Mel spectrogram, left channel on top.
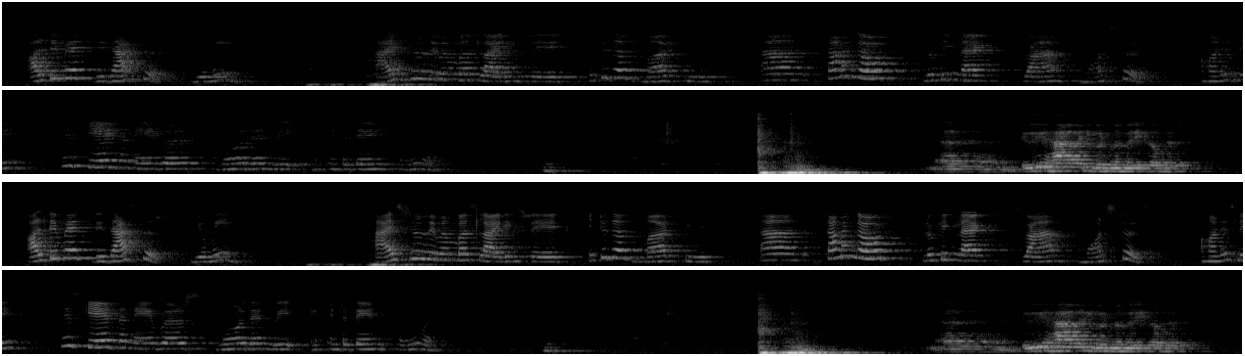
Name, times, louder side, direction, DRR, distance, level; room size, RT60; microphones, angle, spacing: voice 1, 0.3-1.6 1.9-2.4 3.7-5.6 5.9-8.0 8.2-8.9 9.2-9.8 10.2-11.5 12.0-12.5 13.0-15.3 15.7-16.8, right 5 dB, 65° right, 5 dB, 0.3 m, -45 dB
voice 2, 20.0-20.6 21.7-24.2, left 1 dB, 45° left, 0 dB, 0.5 m, -29 dB
2.7 x 2.7 x 2.4 m, 0.88 s
head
